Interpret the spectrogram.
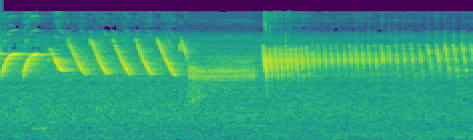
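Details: Canary in extended song, played to get other canaries singing: about six sweeping falling whistles, a low buzzy drone, then a bright fast trill that gradually fades.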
